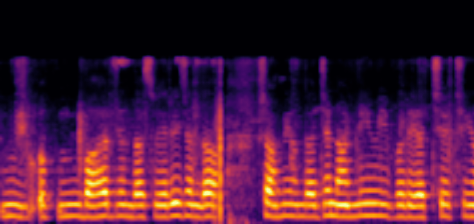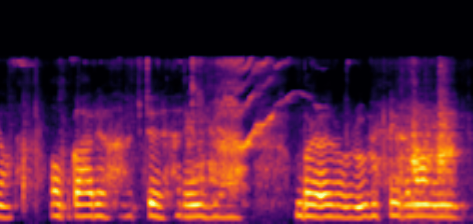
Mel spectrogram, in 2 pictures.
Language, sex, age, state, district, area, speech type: Dogri, female, 30-45, Jammu and Kashmir, Samba, rural, spontaneous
